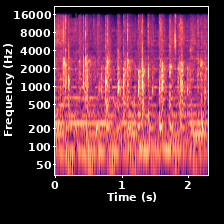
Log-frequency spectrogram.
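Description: Studio audience applause and cheering greet a guest: a dense, continuous wash of many hands clapping that stays loud and even from start to finish.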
